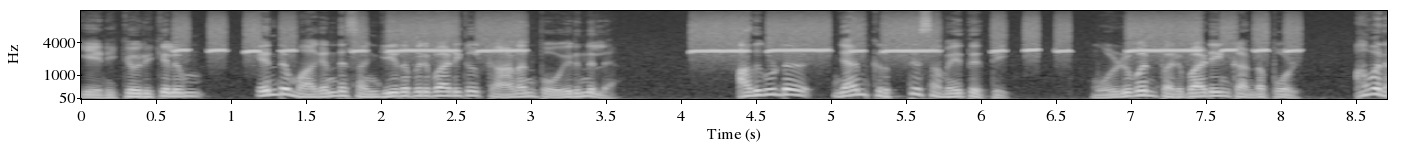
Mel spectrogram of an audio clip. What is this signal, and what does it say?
Morse code, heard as a whistle, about 11 wpm, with speech in Malayalam. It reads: HW QSB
